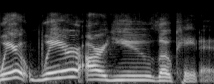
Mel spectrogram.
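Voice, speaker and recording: This woman's speech comes at a fairly slow pace, captured in a very clean recording with a silent background. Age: 50s. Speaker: podcast host. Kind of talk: interview.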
